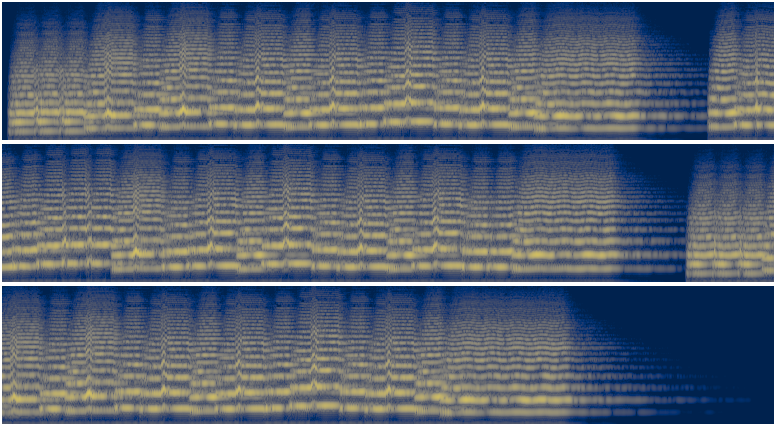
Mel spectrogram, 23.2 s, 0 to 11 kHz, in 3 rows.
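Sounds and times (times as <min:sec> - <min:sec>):
hunting horn solo: 0:00.1 - 0:21.6.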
